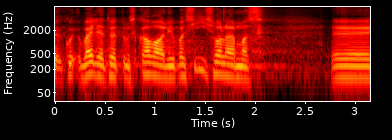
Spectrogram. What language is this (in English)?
Estonian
